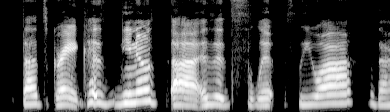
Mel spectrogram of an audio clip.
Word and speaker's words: Sliwa: That's great because is it Sliwa? Is that how you say his name? I don't know. Sliwa.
